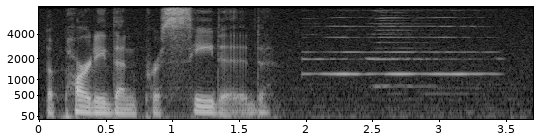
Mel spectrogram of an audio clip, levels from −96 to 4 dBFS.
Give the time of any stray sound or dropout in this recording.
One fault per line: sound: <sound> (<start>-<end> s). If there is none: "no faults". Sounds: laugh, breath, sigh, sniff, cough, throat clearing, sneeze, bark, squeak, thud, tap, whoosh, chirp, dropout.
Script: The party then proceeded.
sound: squeak (2.0-3.5 s)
